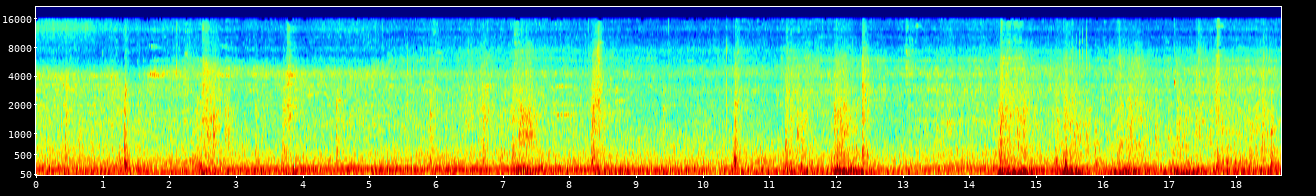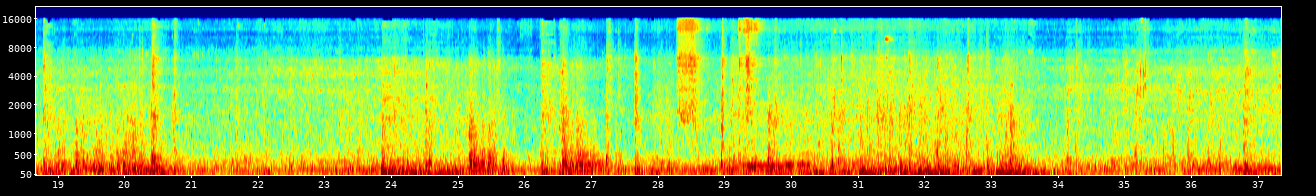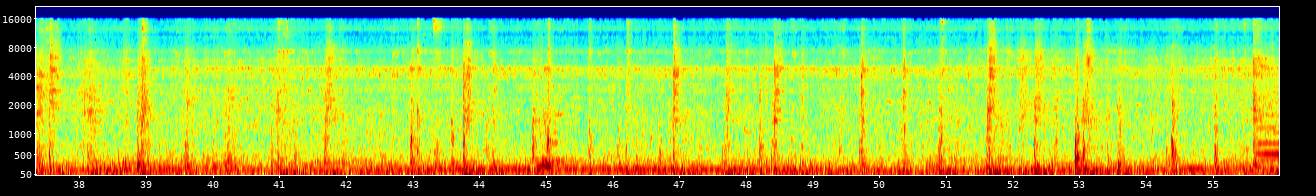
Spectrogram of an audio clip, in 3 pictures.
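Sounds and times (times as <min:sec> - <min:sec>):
train rumble: 0:00.0 - 0:56.0
wheels clacking over rail joints: 0:00.0 - 0:56.0
wheel squeals: 0:01.5 - 0:04.7, 0:07.3 - 0:08.9.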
